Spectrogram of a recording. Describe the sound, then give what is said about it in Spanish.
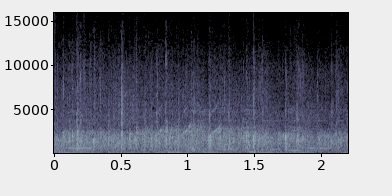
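A studio audience applauds with dense, continuous clapping that stays even and faint throughout. “Pueden aplaudir así la gente en Catamarca, en Neuquén y en todos los lugares nos cree que esto es con público.”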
